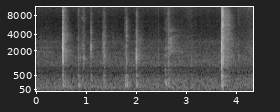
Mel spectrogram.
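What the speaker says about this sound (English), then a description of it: "Can you hear it all clipping in?" An SSD drive connector clips into a Windows 10 laptop with a series of sharp, close plastic clicks and snaps, several small ones spread out and one louder snap near the end.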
